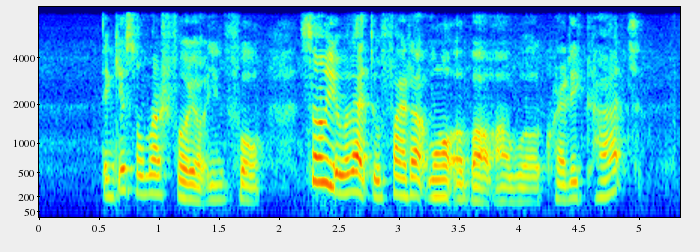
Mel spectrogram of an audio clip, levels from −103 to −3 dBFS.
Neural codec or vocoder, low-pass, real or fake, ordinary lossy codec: codec, 16 kHz, 8 kbps, FunCodec, trained on LibriTTS, 25 frames a second; 7.2 kHz; fake; none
